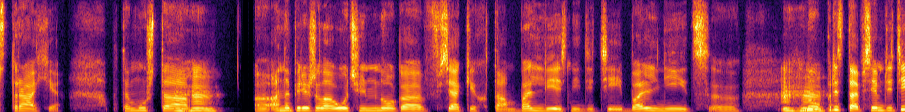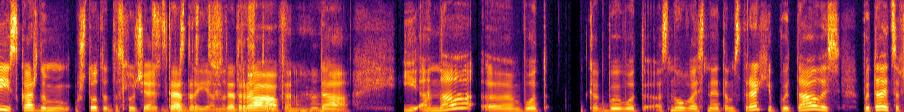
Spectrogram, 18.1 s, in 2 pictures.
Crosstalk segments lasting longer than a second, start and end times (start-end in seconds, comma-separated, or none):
10.5-12.3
